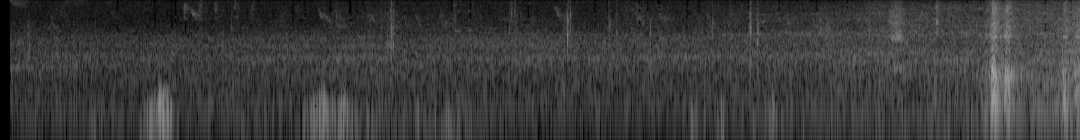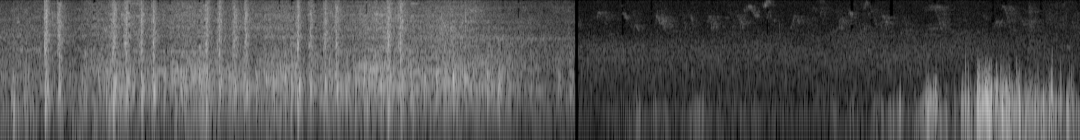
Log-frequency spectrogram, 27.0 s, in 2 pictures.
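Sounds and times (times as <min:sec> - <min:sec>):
train passing at speed: 0:00.2 - 0:20.7.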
